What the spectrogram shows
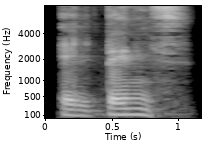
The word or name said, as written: El tenis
